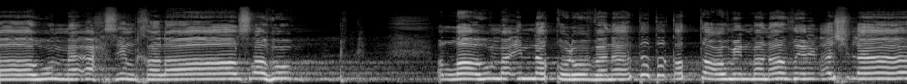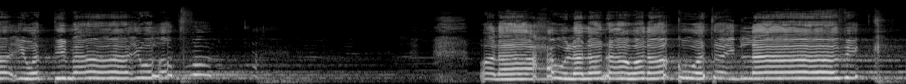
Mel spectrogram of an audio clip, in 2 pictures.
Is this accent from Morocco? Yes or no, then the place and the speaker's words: yes; Morocco; اللهم إنا نسألك يا الله أن تحفظ بلدنا المغرب الحبيب من كل بلاء وفتنة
